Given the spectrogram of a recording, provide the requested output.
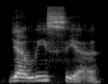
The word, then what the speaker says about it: Yalicia: I just saw a comment and not to be rude, but you mispronounced my name. It's Yalicia.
